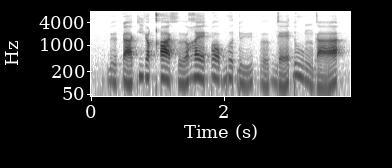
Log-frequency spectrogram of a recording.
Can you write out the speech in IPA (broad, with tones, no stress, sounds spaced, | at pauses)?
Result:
ɓ ʏ˨˩˦ ɠ a˨˩˦ k j y˥˧ qʰ a˥˧ x ɵ˨˩˦ ʁ ɛ˥˧ ɠ ɔ˥˧ b ʊ˥˧ ɗ y˨˩˦ ɓ ɵ˨˩˦ ɡ ɛ˨˩˦ ɗ u˥˧ ŋ ɡ a˨˩˦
